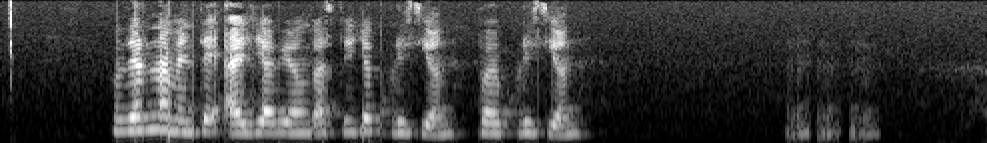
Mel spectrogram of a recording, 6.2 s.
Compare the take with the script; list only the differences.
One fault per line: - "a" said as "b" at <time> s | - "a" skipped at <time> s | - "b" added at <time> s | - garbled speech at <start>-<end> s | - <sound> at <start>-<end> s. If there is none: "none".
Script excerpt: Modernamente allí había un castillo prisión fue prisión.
- laugh at 4.9-5.5 s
